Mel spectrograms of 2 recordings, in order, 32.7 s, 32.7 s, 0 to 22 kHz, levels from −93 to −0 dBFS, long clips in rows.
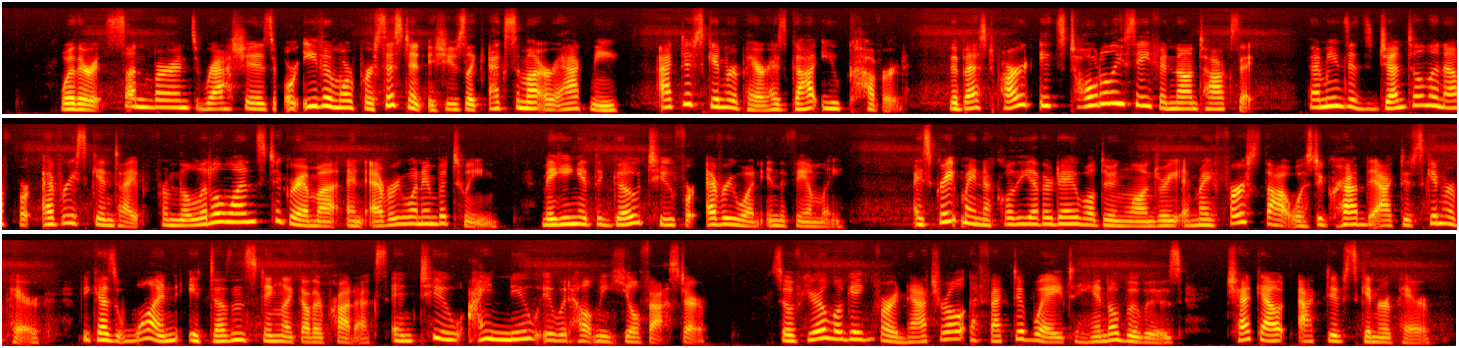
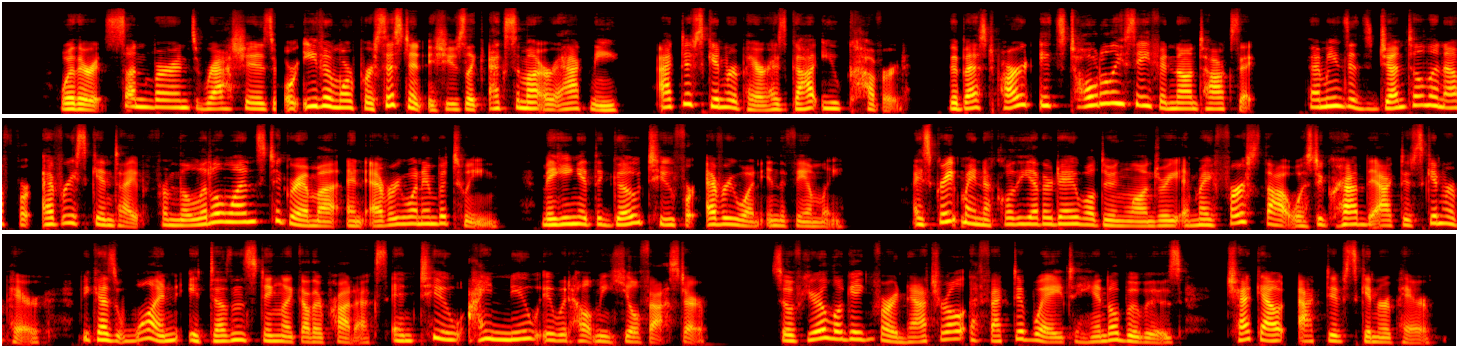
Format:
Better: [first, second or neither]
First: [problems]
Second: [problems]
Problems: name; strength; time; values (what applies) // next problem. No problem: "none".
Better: second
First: hiss; faint; throughout; 25 dB below the speech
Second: none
